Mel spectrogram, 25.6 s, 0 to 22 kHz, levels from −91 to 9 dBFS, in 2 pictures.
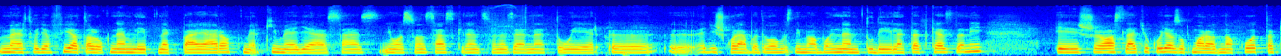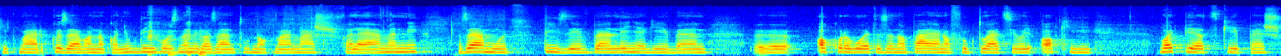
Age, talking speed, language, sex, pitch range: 30-49, 140 wpm, Hungarian, female, 200-225 Hz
